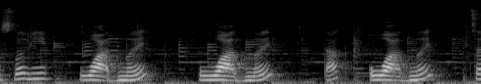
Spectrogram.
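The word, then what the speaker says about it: ładny: Наприклад, у слові «ладни», «ладни», так? «Ладни» – це не «ладни», це не «вадни», це «ладни». І знову ж таки, щоб отримати цей звук, обов'язково потрібно витягнути губи у трубочку. «Ладни» – гарний, «латви», «латви» – легкий, «ладни», «латви».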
